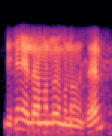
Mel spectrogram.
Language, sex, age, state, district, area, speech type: Tamil, male, 30-45, Tamil Nadu, Sivaganga, rural, conversation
